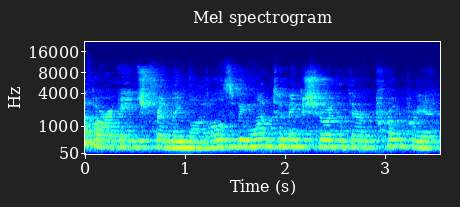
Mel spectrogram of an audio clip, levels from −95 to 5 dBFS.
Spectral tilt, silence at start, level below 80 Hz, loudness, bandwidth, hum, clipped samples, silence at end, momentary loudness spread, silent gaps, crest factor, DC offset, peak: -5.5 dB/octave; 0 s; -88 dBFS; -39 LUFS; 13.5 kHz; none; under 0.1%; 0 s; 7 LU; none; 14 dB; under 0.1%; -26 dBFS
